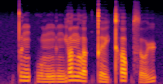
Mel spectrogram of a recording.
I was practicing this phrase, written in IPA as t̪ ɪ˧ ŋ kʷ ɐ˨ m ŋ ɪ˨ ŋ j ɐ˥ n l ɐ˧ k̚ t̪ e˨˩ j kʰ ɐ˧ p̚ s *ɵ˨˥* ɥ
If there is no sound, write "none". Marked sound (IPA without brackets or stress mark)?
ɵ˨˥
